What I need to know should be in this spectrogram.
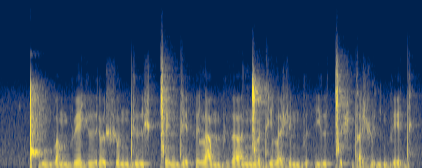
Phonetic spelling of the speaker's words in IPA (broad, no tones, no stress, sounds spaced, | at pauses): ǃʰ i m b ɐ m b ʉ e̯ j ɨː ɾ ɵ ʃ o n d ɨː ʃ ǀ e n d e θ ɨ l a o̯ m b ʉ ð ɐː ŋ͡ǀ ɵ d i l ɐ ʒ e m b ɨ θ j ɨː ǀ ɨ ʃ d a ʒ ʉ d m b e d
